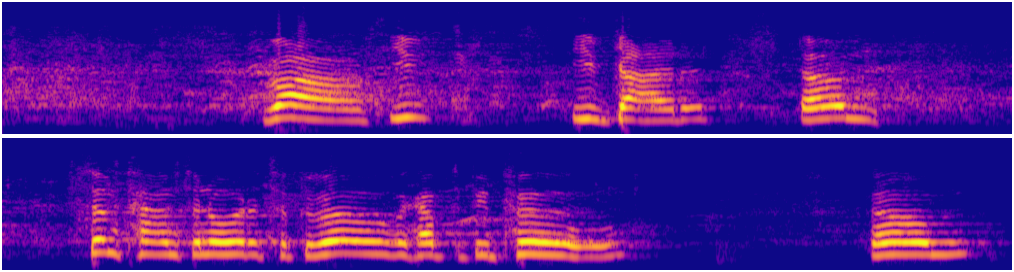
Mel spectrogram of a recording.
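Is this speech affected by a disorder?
Yes: hearing loss, cochlear implant; college.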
